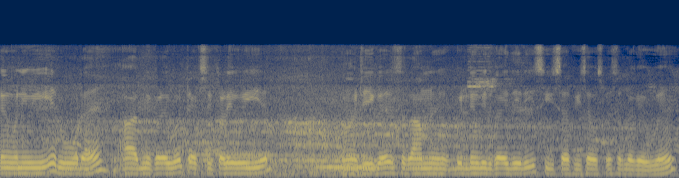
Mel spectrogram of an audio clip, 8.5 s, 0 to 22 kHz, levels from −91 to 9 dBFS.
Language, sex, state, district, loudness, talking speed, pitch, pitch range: Hindi, male, Uttar Pradesh, Budaun, -16 LUFS, 205 wpm, 115 Hz, 110-115 Hz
